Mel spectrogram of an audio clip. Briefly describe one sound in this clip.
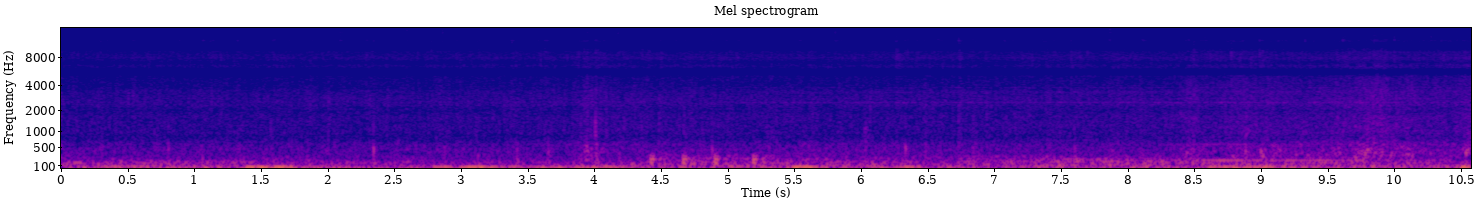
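Footsteps splash quickly across wet ground.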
